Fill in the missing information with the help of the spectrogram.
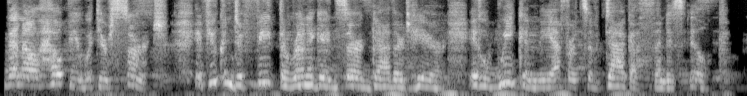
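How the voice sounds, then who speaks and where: A woman voice acting a cunning, commanding infested queen in a video game, with a cool, measured, persuasive delivery. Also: mid-range voice, recorded from a distance, soft background music, lightly acted. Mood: smooth persuasion. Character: cunning, commanding infested alien queen, former mindless killer.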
